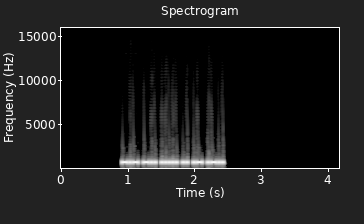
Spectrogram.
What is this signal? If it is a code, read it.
Morse code, heard as a keyed tone, about 46 wpm, 700 Hz. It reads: KD5IAL
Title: USA Call Signs - 6 Characters - Repeated 2x - 45wpm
